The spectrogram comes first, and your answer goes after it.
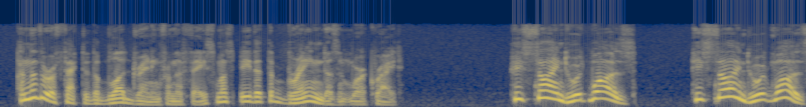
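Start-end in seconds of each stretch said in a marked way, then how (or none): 5.1-8.1 completely shaken, very high-pitched, loud outburst. A man, stunned by what he has just grasped, speaks out, completely shaken. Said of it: "completely shaken".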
